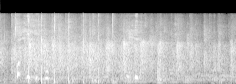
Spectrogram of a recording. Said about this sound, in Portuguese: Uma salva de palmas, meus senhores.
